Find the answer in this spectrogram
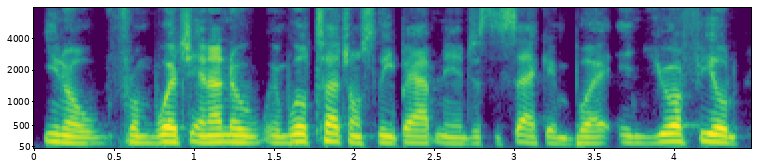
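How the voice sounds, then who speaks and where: A man with a mid-range voice hosts a relaxed, conversational interview. He talks in a colloquial, storytelling way, and the sound is close and dry. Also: mid-range voice, brisk, dry recording. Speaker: interviewer, host.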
